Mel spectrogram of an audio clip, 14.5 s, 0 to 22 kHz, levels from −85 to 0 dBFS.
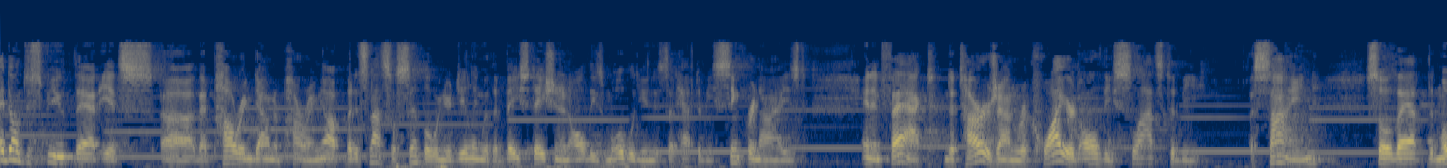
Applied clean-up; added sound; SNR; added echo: none; Wind instrument, woodwind instrument; 19 dB; none.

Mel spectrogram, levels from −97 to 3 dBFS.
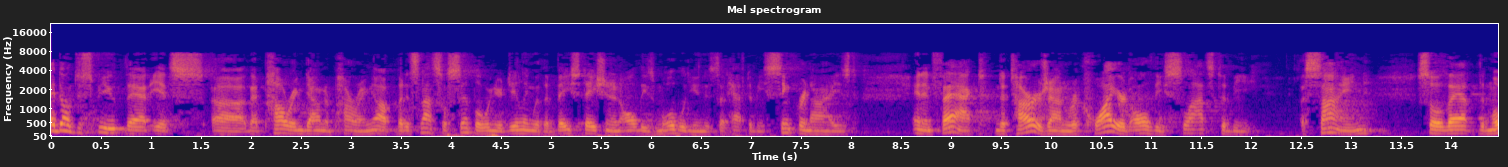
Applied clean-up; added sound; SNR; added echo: none; none; none; none.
